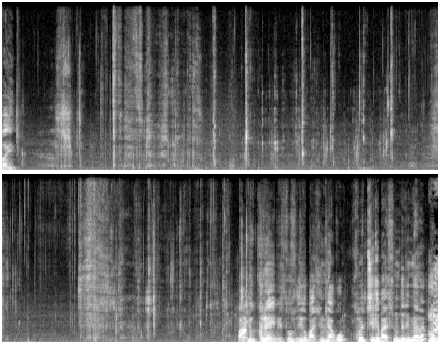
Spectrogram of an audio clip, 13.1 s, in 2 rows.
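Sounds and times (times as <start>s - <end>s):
person chewing meat: 0.2s - 10.4s.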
